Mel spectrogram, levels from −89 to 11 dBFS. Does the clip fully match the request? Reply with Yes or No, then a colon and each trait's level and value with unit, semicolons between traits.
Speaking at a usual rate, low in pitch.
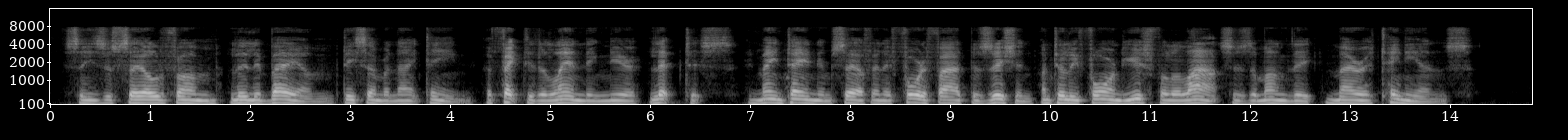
No: slow, 105 wpm; low, 120 Hz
